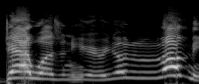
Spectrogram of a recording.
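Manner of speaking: high, loud, slow whine; hammed-up sulking cry; mock sobbing whine. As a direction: whine it like a heartbroken kid. Victor upset about dad.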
